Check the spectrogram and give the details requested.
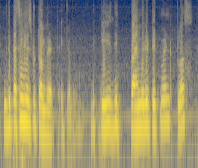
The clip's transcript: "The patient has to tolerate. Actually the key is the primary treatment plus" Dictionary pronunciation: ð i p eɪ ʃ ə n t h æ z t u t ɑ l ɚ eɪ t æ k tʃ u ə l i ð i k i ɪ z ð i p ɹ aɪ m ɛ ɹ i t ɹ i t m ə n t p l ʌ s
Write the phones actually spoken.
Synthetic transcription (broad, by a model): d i p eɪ s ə n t h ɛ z t u t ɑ l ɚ eɪ t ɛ k tʃ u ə l i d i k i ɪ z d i p ɹ aɪ m ɛ ɹ i t ɹ i t m ə n t p l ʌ s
